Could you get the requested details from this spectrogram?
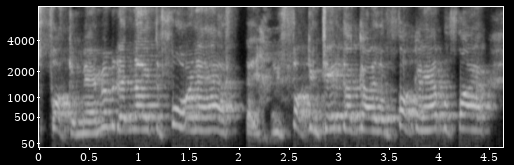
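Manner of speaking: excited high-pitched New York guy; New York Sopranos voice. Retold or imitated. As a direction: mimic a worked-up New York wiseguy. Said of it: "voice is one of these New York".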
